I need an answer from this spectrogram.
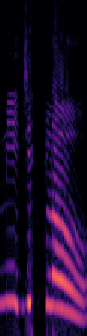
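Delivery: put-on joyful, mock-happy voice. Telling the hare and tortoise story, the tortoise at the goal: acting happy as the tortoise. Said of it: "अशा आनंदी आवाजात तो बोलतो".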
